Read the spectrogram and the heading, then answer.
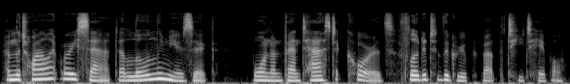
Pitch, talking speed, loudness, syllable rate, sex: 195 Hz, 220 wpm, -16 LUFS, 6.0 syllables/s, female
